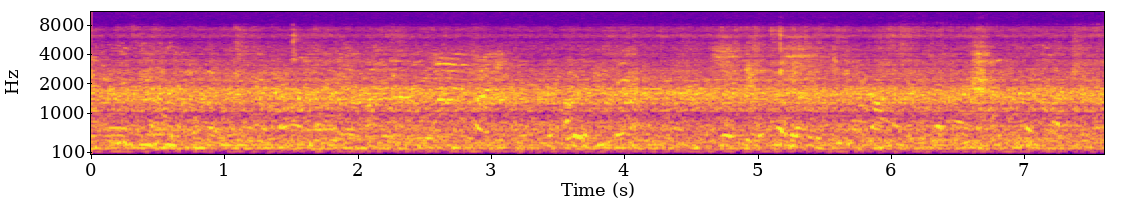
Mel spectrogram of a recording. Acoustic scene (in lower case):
residential area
